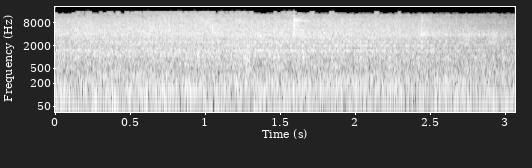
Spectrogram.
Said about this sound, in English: They pull up the driveway, their headlights shining between the muscle car and the pickup truck as they park behind the other vehicles.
